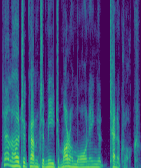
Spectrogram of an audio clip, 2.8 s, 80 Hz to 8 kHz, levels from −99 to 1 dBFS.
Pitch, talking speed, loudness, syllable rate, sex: 155 Hz, 255 wpm, -22 LUFS, 5.7 syllables/s, male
